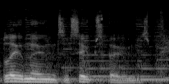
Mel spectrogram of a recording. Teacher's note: I'll start off with very fronted goose vowels, blue moons and soup spoons, but they'll get less and less fronted the further west I go.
